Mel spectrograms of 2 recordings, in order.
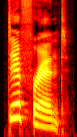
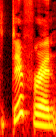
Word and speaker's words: different: Different. As you can hear, I pronounce different with only 2 syllables. Different. Different. The second has completely disappeared and I flow right into that R sound.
